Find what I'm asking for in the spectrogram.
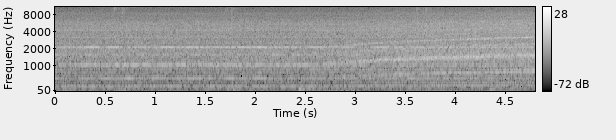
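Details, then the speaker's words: Pure FlashArray controller rebooting during a Purity software upgrade: fan whine climbs steadily in pitch over a few seconds as the controller comes back online with power and network up. This is a normal boot ramp. "the the fan ramp up is the like right as the controller comes back online and so the the power is on the Network's on"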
